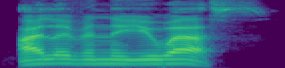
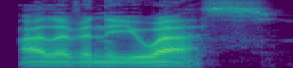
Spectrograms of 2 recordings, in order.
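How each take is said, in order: First: The voice sounds thinner and placed higher. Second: The voice sounds fuller and supported lower down. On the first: The speaker calls it wrong. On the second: The speaker calls it right.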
